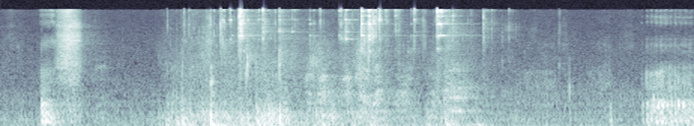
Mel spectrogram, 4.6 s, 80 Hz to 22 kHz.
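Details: Zou Zou, a 9-week-old Shih Tzu puppy, wrestles with Lola, her pit bull friend, indoors. Short scattered growls and scuffling bursts are broken by quiet gaps.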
